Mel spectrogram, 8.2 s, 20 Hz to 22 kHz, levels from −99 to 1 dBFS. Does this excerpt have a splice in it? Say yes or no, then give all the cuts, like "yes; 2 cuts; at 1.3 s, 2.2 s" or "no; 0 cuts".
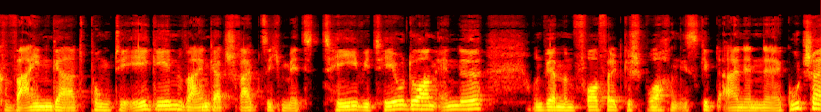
no; 0 cuts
